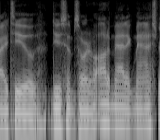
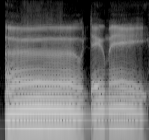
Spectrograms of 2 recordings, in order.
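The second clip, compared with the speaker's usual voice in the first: imitating Steven Schwartz; much slower than usual. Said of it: "this is how Steven Schwartz would say this".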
